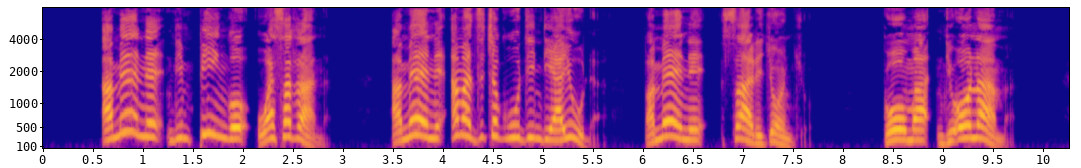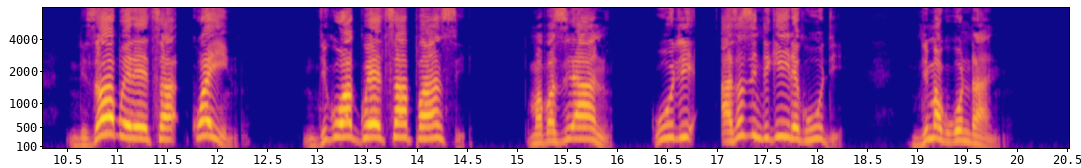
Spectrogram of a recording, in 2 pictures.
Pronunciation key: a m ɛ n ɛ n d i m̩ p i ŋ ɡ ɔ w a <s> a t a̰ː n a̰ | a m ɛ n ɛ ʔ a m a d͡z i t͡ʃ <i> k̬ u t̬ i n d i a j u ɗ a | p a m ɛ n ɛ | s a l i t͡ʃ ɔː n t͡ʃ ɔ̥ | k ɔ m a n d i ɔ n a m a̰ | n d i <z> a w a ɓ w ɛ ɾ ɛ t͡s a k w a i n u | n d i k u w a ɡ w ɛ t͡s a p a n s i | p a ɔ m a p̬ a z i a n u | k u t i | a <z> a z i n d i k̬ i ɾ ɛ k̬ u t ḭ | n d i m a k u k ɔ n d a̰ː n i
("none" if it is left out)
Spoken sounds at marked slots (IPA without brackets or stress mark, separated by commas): s, a, z, z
